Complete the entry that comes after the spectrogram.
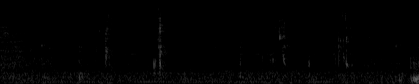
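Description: Quiet chewing of a fried chicken tender, with a handful of faint, brief mouth clicks spread through it.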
